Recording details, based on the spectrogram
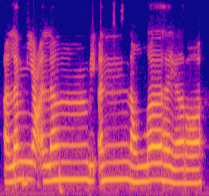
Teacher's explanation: Jadi agak didengung dia 2 sampai 3 harakat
